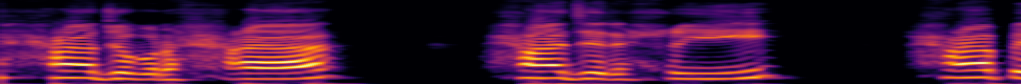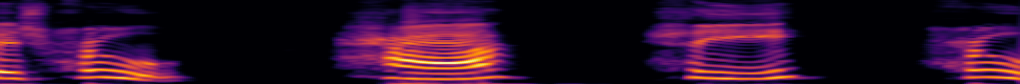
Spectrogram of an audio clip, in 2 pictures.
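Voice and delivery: হা, হি, হু squeezed out from the throat; pressed h. Shown as a demonstration. Teacher drilling students on the letter, pressed h in হা, হি, হু. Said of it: "চাপ দিয়ে".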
